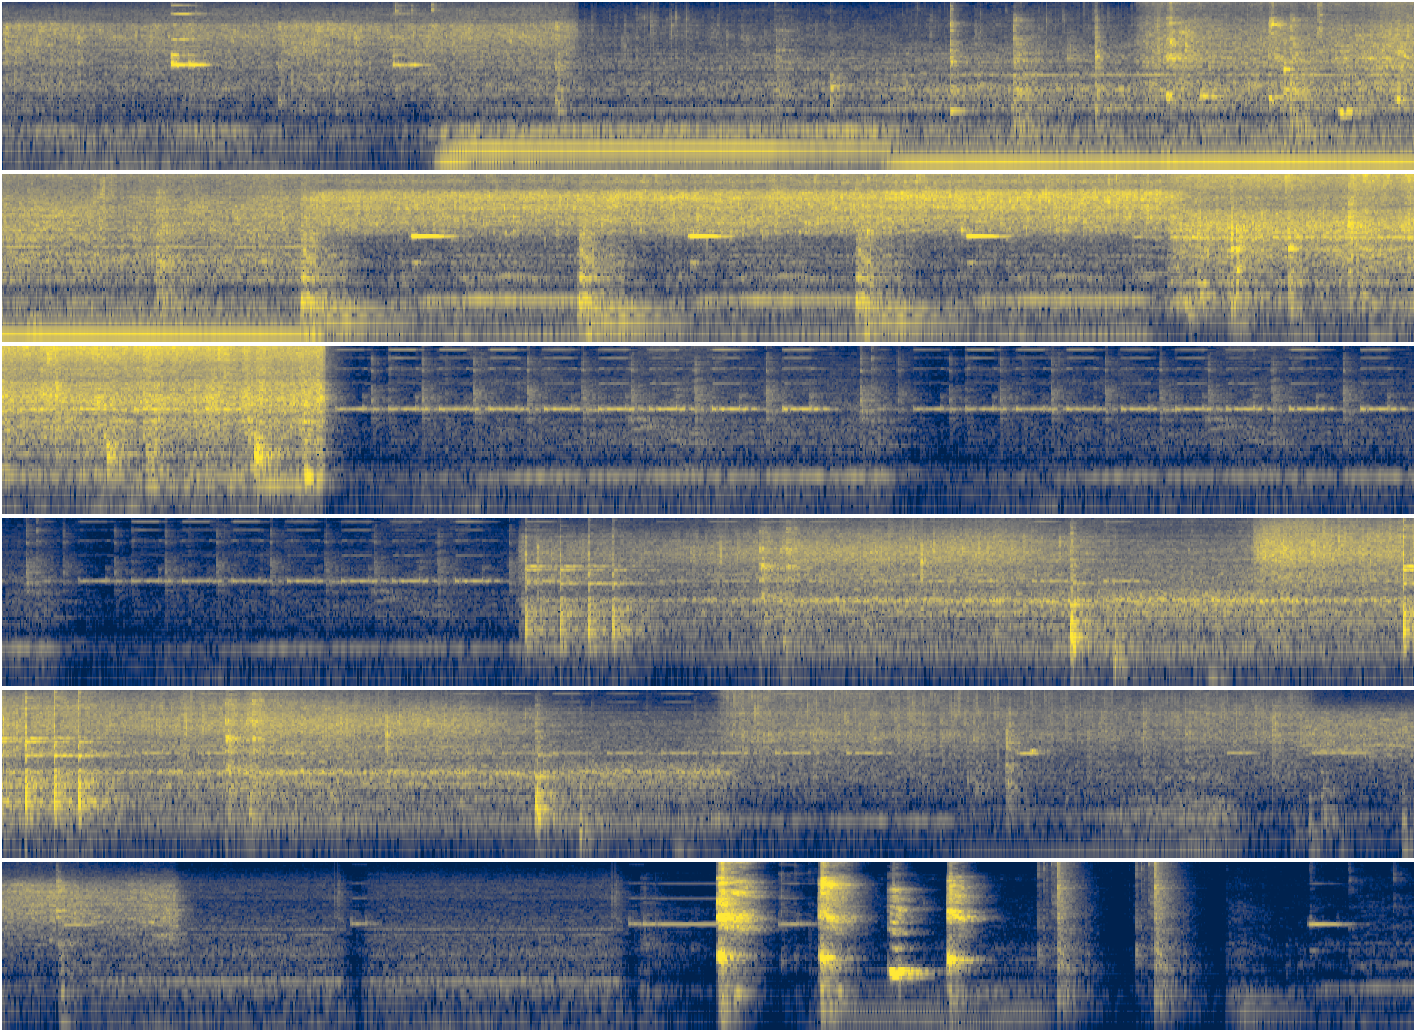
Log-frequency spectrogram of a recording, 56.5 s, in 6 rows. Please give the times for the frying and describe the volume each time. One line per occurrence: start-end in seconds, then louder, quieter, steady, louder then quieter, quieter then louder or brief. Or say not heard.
0.0-21.0 louder
31.6-48.2 louder then quieter.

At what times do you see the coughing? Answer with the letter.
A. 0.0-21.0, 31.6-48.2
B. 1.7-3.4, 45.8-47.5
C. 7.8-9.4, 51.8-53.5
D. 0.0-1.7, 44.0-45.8
C.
